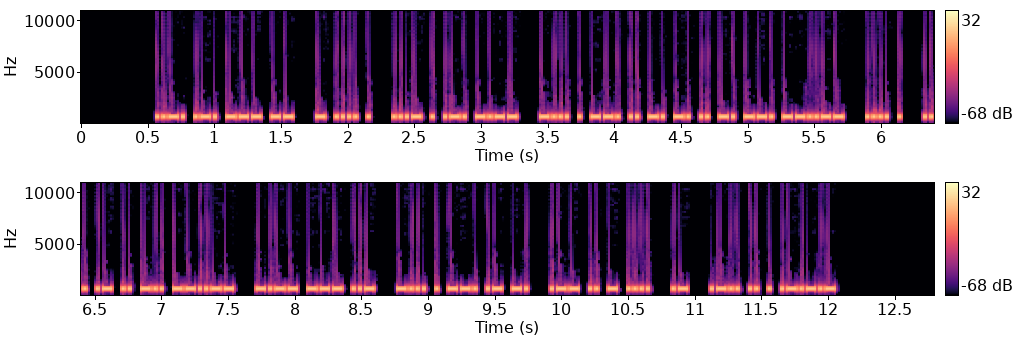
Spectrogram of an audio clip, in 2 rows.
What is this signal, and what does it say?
Morse code, heard as a keyed tone, about 50 wpm, 700 Hz. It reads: FROM THE VERY BEGINNING, HE SAID, YOU BEGAN WITH A LIE.
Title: Sentences from Top 1600 Words 50wpm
